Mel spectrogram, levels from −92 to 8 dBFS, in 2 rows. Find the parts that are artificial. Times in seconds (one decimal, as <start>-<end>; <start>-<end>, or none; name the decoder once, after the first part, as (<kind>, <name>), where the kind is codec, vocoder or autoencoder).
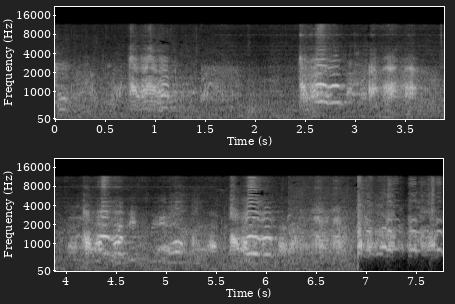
1.6-5.5 (codec, SNAC)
